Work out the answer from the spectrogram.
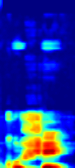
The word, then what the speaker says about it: couché: O segundo, talvez mais comum também, seja o couché, né? E pronuncia assim, inclusive.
